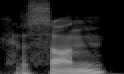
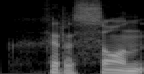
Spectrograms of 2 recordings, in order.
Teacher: like with a very plosive K there in the beginning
